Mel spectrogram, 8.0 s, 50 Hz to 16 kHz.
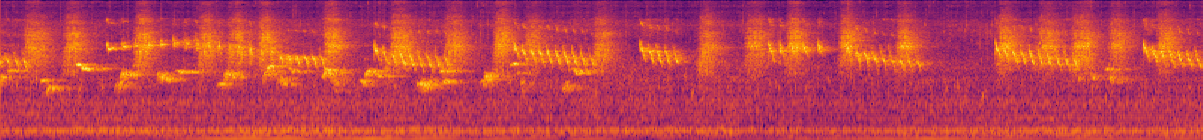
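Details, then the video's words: Lovebird song used for jamming: repeated bursts of rasping, buzzy chatter and squeaky chirps, short gaps between phrases, constant low hum beneath. "100% jamin paling ampuh // paling di cari para kicau mania"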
